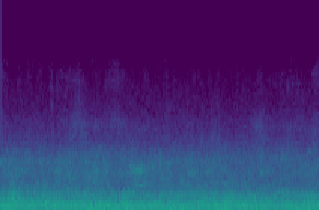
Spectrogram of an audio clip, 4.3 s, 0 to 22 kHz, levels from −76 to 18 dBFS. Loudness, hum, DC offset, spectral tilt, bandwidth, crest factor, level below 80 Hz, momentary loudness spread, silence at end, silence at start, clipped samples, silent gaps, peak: -24 LUFS; none; under 0.1%; -4.5 dB/octave; 16 kHz; 14 dB; -54 dBFS; 1 LU; 0 s; 0 s; under 0.1%; none; -10 dBFS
